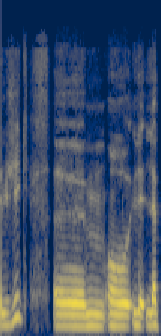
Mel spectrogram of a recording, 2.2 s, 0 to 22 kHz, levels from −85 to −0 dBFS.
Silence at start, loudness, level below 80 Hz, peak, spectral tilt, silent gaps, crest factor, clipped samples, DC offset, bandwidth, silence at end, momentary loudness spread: 0 s; -12 LUFS; -58 dBFS; 0 dBFS; -7.5 dB/octave; none; 12 dB; under 0.1%; under 0.1%; 12.5 kHz; 0.05 s; 11 LU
